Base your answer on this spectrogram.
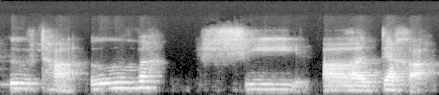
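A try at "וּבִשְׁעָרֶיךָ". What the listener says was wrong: U goes by itself. stop sign under here. U vish recha.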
